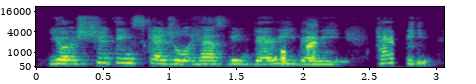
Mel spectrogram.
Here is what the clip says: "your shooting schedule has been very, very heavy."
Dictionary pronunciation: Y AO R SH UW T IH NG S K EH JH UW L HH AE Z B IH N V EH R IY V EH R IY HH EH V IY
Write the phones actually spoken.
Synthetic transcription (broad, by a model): Y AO SH UW T IH NG S K EH JH UW L HH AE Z B IH N V EH R IY V EH R IY HH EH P IY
